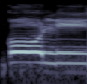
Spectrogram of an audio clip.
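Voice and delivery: COLISEO stretched as co-li-se-o; syllable by syllable. Shown as a demonstration. Teacher introducing a word to pupils, syllable by syllable. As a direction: draw out each syllable of COLISEO. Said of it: "¿Cuántas sílabas tiene coliseo?".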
